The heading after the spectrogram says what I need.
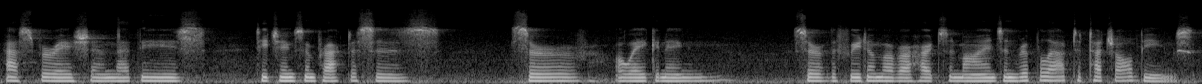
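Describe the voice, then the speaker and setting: Slow, low-pitched woman guiding meditation. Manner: gentle, unhurried instruction with long pauses. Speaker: meditation teacher. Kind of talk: guided meditation. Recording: steady background noise with low rumble.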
